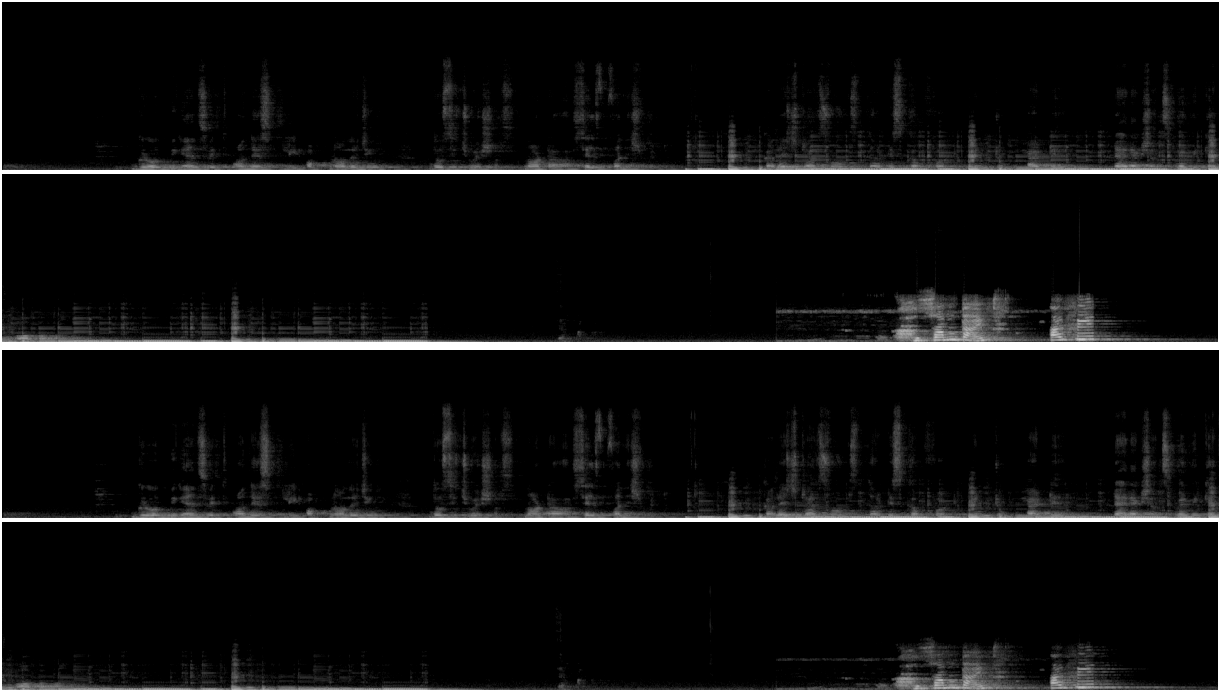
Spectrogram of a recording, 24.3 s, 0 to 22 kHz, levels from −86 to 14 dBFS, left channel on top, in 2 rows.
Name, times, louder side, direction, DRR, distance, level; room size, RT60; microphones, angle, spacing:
voice 1, 1.3-3.8 4.3-6.6 7.6-10.8 11.1-12.8 17.7-17.8 20.7-20.8, equal, 30° right, 5 dB, 1.9 m, -41 dB
Bass guitar, 6.8-16.4, left 1 dB, 30° left, 1.1 m, -27 dB
voice 2, 20.1-20.6 20.9-22.3 22.6-23.1, left 5 dB, 85° left, 18 dB, 0.6 m, -22 dB
27.0 x 25.5 x 5.0 m, 1.5 s
head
